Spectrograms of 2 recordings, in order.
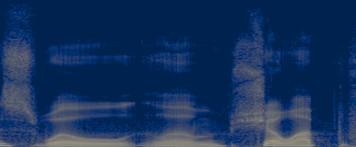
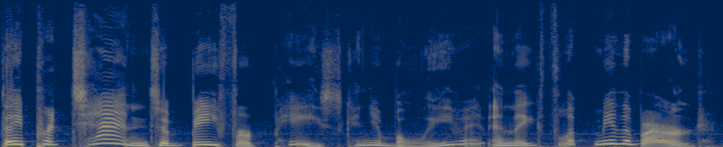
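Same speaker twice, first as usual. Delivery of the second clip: higher, incredulous parody of a politician; mock indignation; 5 semitones higher than usual. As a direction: mimic her scandalized complaint. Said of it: "She's really indignant".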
